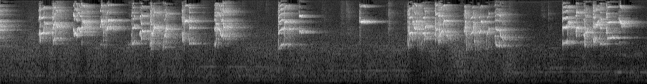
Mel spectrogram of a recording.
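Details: Busy lovebird chirping: dense clusters of scratchy, piercing squeaks, often two or three in quick succession, then brief pauses before the next flurry.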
